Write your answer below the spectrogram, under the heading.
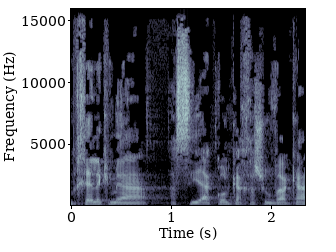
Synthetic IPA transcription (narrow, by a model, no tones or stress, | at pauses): mχelekmeaː | sijako̞lkaχːaʃuvaka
